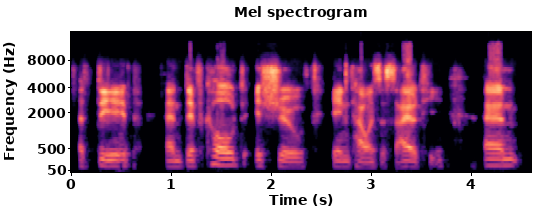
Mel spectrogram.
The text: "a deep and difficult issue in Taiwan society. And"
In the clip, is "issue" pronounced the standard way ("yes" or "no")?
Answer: yes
